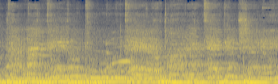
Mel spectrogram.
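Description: Indie-pop band playing live: a steady bass line and drum hits under a sung melody, with many voices from the audience singing along.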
